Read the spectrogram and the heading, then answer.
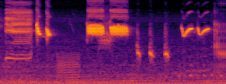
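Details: Asian pied starling kept at home, practising its song: loud broad screechy bursts mixed with short clear whistles and a pair of quick upslurred whistled notes near the end.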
